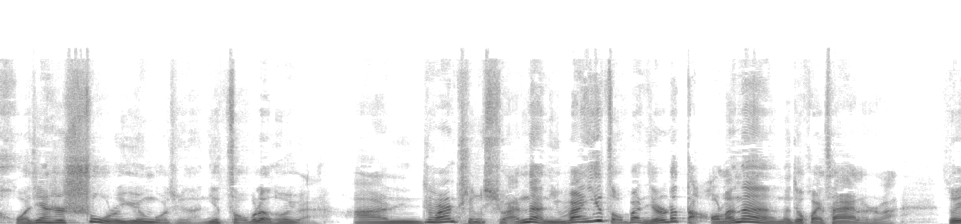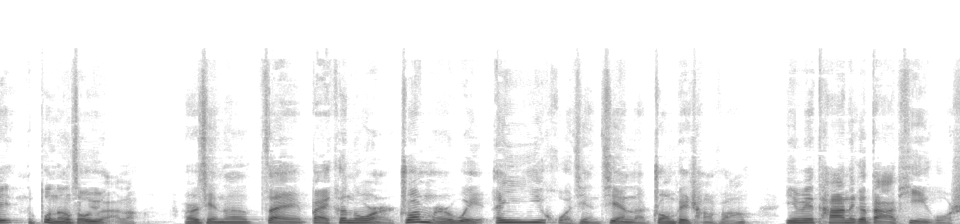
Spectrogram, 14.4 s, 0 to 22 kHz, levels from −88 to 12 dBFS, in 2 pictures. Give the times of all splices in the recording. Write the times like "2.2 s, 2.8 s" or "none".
3.2 s, 8.5 s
